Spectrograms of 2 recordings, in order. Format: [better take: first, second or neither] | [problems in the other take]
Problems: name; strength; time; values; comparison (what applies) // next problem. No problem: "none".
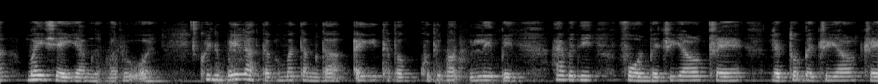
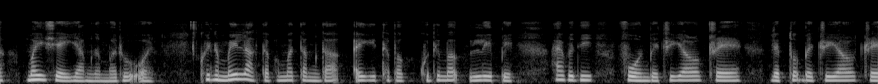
second | noise reduction (neural separator model SepFormer DNS4)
